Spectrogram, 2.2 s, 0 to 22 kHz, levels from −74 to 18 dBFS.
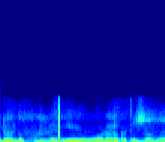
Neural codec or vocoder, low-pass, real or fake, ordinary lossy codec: codec, 24 kHz, 0.9 kbps, DualCodec; 7.2 kHz; fake; none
